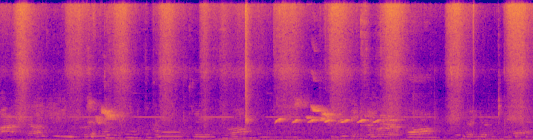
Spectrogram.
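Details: Yellow-vented bulbul heard on a lure recording played to train young caged birds: a busy run of short chirps and slurred notes. Lower tonal whistles and steady background hiss run beneath.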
